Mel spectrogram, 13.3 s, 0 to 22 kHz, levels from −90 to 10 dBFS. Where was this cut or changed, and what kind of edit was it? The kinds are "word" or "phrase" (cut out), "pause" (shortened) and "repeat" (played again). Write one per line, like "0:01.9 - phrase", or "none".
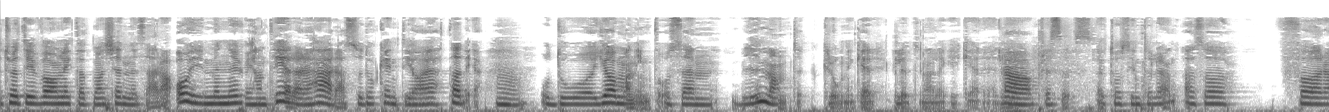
0:02.4 - phrase
0:06.6 - word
